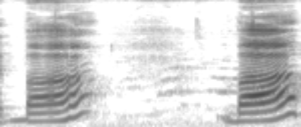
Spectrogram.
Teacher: الف، الف منہ کے خالی حصے سے ادا ہوتا ہے. با، با بند ہونٹوں کے گیلے حصے سے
